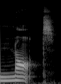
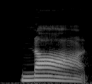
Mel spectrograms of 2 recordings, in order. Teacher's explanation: 美式发法呢元音注意上下的开口都更大。 · Shown in: second take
